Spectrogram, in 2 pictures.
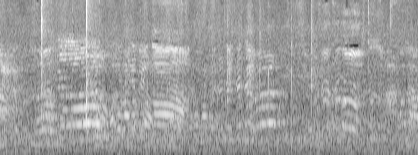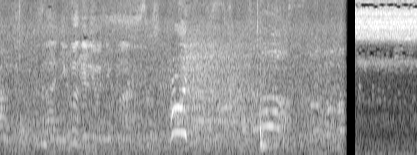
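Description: Young men shout and chatter from a distance.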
